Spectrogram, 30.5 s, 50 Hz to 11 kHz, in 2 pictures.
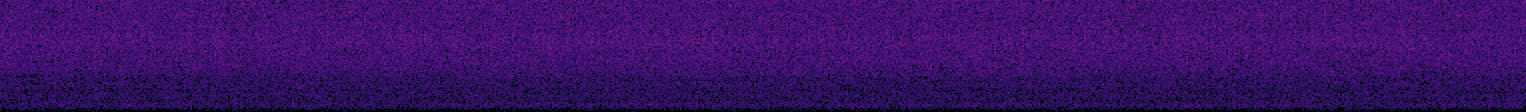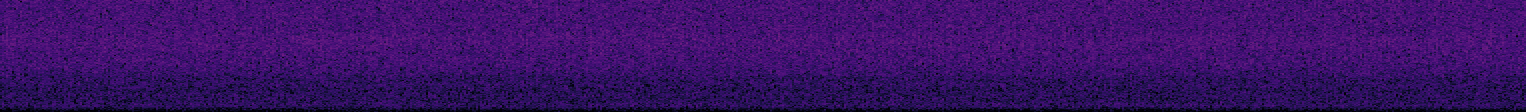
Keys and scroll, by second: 22.9 ctrl+z.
